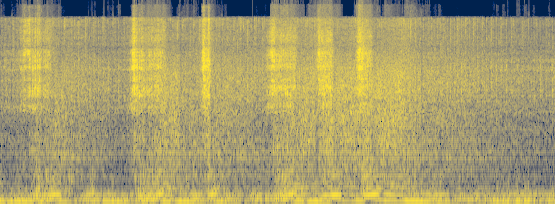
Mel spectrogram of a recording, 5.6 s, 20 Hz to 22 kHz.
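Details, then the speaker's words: 1978 Triumph Spitfire after restrictive stock airbox replaced with K&N air filters: crisp revs with throaty intake roar over strong low rumble, more induction noise, engine happier and idling a bit higher than before; healthy. "can definitely hear the induction noise now the engine seems or happier with the new emphasis"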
